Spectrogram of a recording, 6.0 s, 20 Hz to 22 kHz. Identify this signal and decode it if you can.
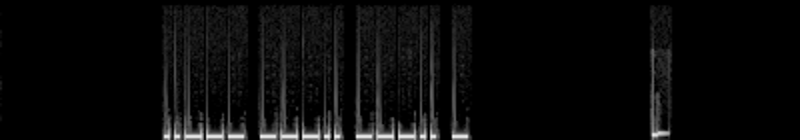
Morse code, heard as a keyed tone, about 30 wpm, 700 Hz. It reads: 288T
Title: Common Cut Numbers - 4-Digit 30wpm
